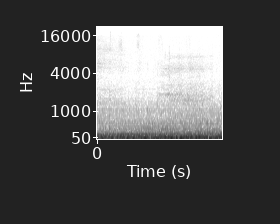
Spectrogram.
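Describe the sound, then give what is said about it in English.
Low, steady engine rumble from an old Porsche 911 being driven, a continuous deep drone with no voices. “And I'm out for a little run in the old, good old 911.”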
